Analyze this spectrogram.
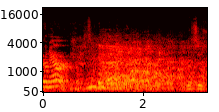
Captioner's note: laughter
